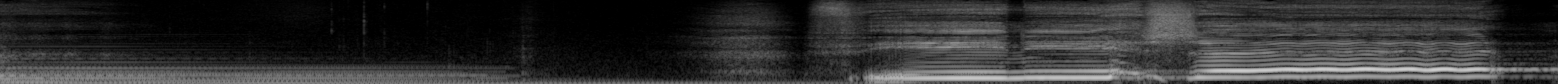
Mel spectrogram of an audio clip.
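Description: Background music: a held chord fades away, then after a brief pause a new phrase begins with long held notes, the top note wavering with vibrato.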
